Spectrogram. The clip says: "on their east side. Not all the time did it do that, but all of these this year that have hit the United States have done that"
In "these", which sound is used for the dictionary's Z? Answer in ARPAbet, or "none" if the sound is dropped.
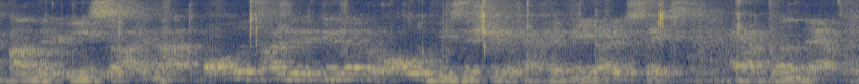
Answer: Z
